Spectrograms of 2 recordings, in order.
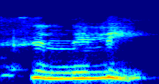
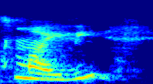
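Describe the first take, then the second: First: It is said in three syllables, sim-i-lee. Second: It is said in two syllables, like smile-ee. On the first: The speaker calls it right. "It is simile" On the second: The speaker calls it wrong. "Most of you all tell it as smiley. It is not smiley"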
